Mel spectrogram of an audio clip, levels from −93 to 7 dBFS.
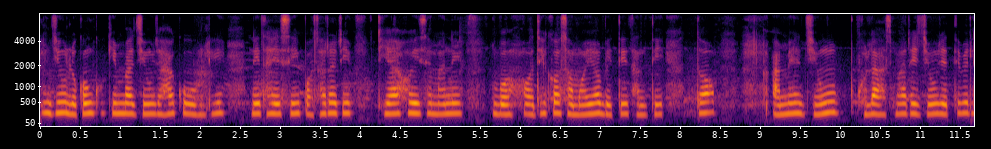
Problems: constant background noise, continuous background conversations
